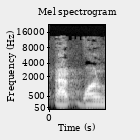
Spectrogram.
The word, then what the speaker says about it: atone: We don't say at one, we say atone, at own.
